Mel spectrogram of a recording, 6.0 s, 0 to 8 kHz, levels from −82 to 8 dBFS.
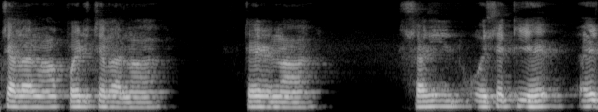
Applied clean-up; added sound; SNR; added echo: neural mask model Resemble Enhance denoiser.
